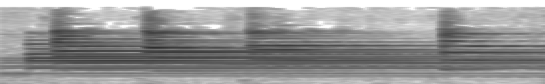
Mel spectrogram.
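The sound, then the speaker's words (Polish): Real tubular bells built into a Laukhuff pipe organ, not electronic, struck about five times in an uneven sequence, each bright metallic tone ringing on and overlapping the next, fairly loud with no voices. “Te dzwony rurowe rzeczywiście są w tych organach, tak?”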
